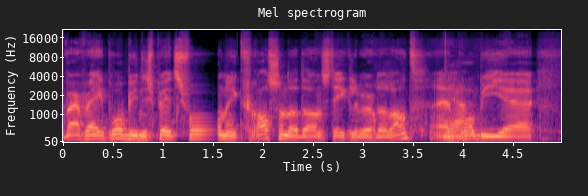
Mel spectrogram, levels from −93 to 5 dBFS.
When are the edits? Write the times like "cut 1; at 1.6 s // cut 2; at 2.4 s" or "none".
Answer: cut 1; at 1.8 s // cut 2; at 3.1 s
